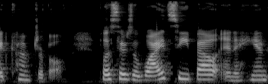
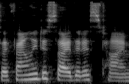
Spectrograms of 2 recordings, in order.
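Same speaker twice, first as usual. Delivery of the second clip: ordinary delivery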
